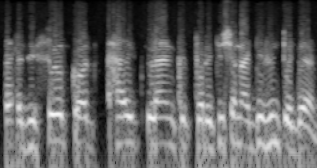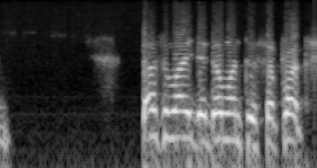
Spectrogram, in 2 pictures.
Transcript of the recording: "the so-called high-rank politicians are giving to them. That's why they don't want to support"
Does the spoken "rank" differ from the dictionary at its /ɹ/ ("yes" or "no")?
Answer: yes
